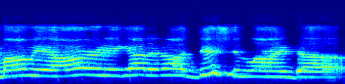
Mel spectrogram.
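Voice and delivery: high, slow, tearful crying voice. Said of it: "I was like".

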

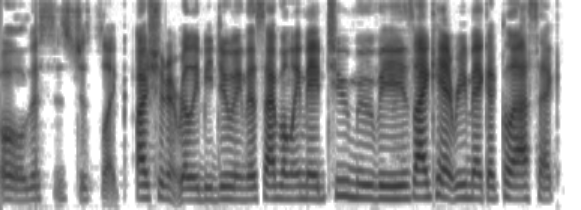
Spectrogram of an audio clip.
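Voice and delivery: usual speaking voice

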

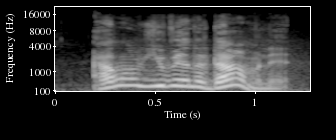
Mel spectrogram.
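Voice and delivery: quick, high, inquisitive voice. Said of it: "She's like, she looks over".

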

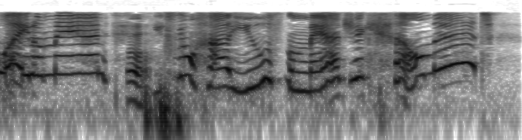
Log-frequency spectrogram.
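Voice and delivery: put-on very high, slow, drawn-out little girl voice. Reading out the little girl's comic line, as promised: impression of the little girl. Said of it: "I'll do an impression".

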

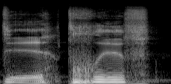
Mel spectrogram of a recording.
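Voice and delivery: put-on heavy, dripping French accent. Recalling a man saying it in my ear every day: heavy French accent. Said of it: "he just had this like dripping French accent".

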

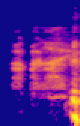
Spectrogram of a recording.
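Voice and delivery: mock under-the-breath mutter. Quoting a woman overheard, imitating a mutter under her breath. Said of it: "Under her breath".

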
